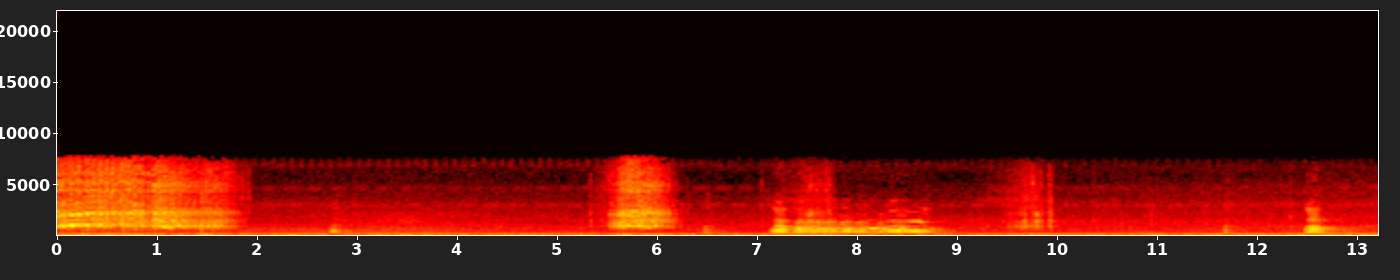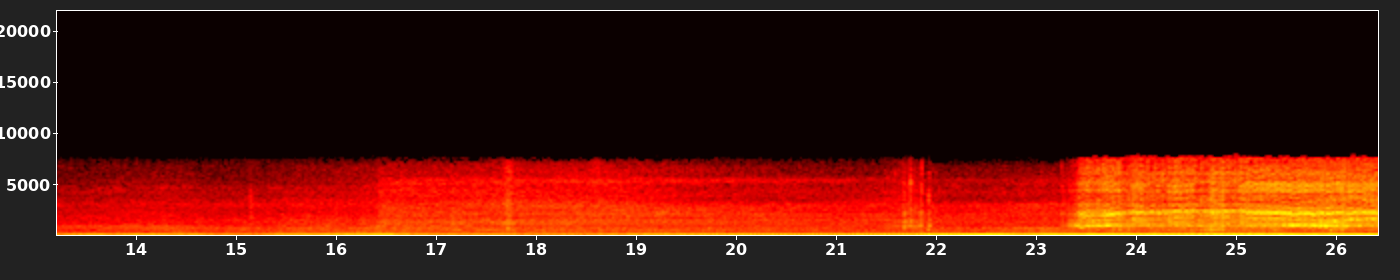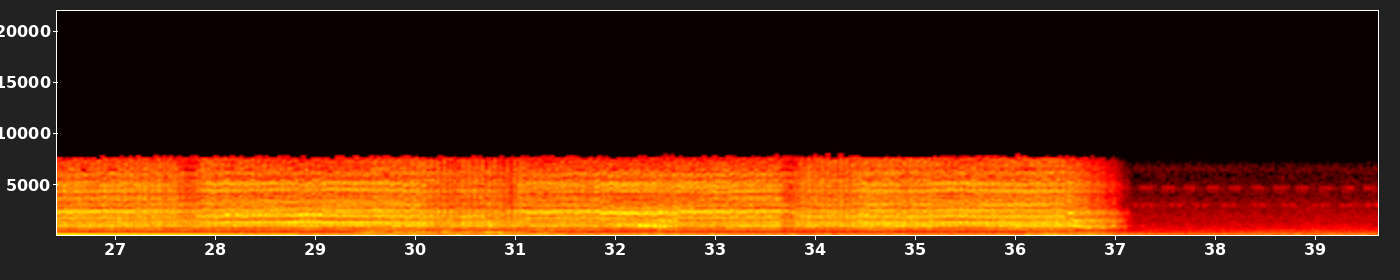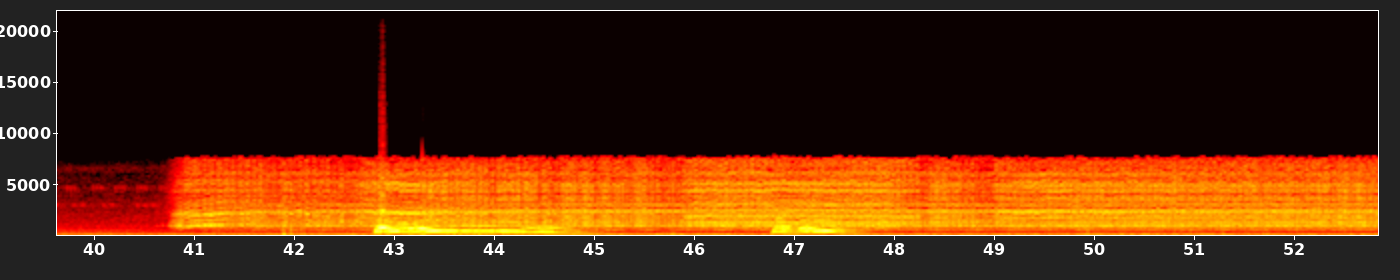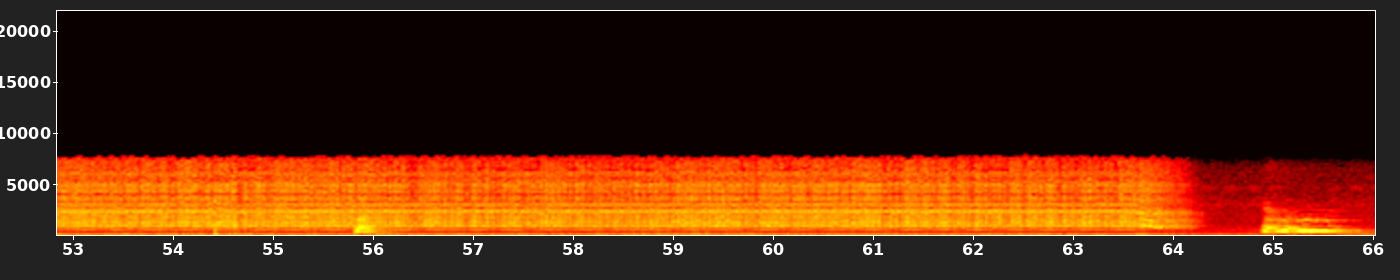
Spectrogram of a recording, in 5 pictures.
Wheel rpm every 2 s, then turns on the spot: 80, 0, 10, 10, 10, 0, 0, 0, 0, 0, 0, 30, 160, 160, 160, 160, 160, 160, 60, 0, 60, 160, 160, 160, 160, 160, 160, 160, 160, 160, 160, 150, 0.
none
